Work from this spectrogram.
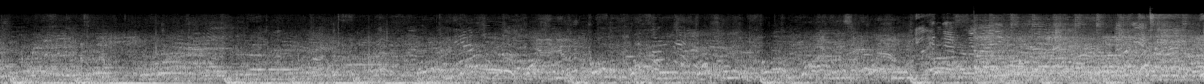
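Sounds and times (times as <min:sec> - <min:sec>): crowd chatter in a hall: 0:00.0 - 0:12.0.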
